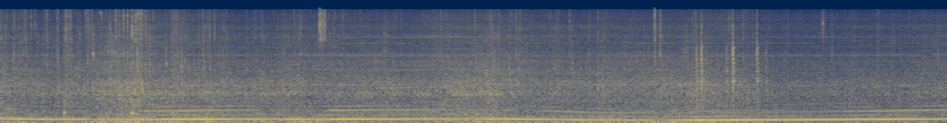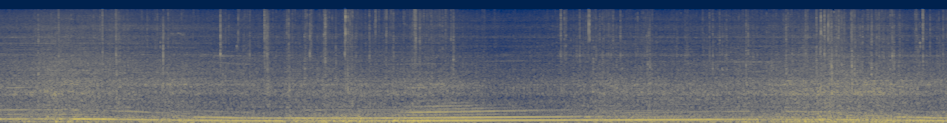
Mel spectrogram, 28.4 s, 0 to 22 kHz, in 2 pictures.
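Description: A Mk2 Vauxhall Cavalier's 2.0-litre SEH four-cylinder engine driven hard, heard from inside the cabin. The engine note climbs under acceleration, sags as the throttle eases, and drops sharply at gear changes about two-thirds of the way through and again near the end. Scattered short rattles and clicks come through over the engine.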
